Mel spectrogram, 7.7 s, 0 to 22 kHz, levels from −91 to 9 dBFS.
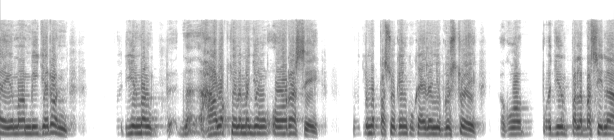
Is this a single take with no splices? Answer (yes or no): yes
